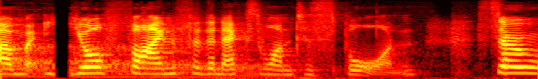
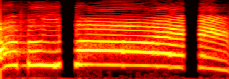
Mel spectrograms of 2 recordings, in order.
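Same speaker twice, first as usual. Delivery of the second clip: shrill, very high, loud yell; 7 dB louder than usual. Wondering whether a character loses her accent, quoting her line: imitating Voivode yelling. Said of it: "Like when she's yelling".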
